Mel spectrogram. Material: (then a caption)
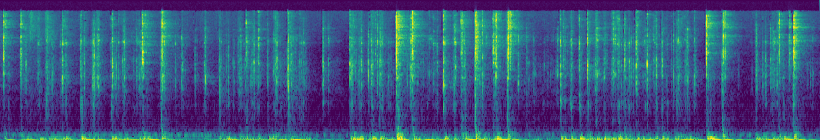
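Plastic. Fingertips rapidly type on a black plastic RGB backlit gaming keyboard with a hollow housing. The result is a dense stream of quick, clacky key taps over a hollow, low thump from the plastic body, with brief lulls between bursts.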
